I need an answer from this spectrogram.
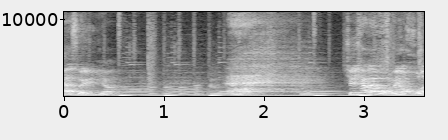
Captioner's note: gasp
